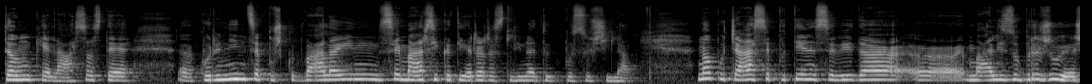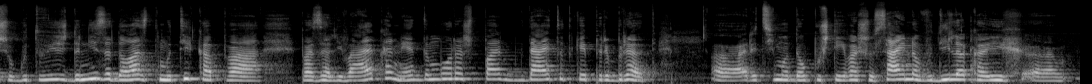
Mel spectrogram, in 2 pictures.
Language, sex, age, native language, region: Slovenian, female, 60+, Slovenian, Central Slovenia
